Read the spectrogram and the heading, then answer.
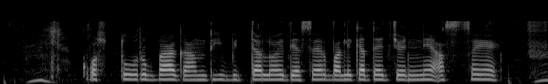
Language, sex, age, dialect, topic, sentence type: Bengali, female, 18-24, Jharkhandi, banking, statement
